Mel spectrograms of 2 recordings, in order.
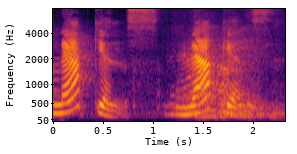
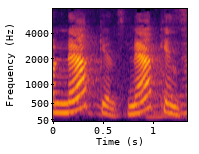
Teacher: two syllables stressed on the first one so the K is not at the beginning of a stressed syllable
